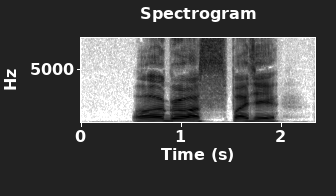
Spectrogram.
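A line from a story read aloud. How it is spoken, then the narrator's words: Yelling, facing away. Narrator (Russian): завопил, по-прежнему стоя к нам спиной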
